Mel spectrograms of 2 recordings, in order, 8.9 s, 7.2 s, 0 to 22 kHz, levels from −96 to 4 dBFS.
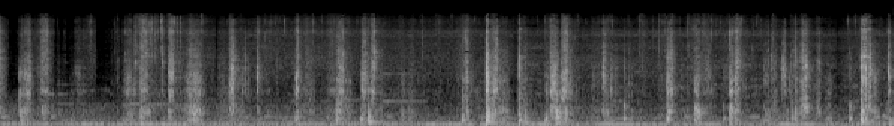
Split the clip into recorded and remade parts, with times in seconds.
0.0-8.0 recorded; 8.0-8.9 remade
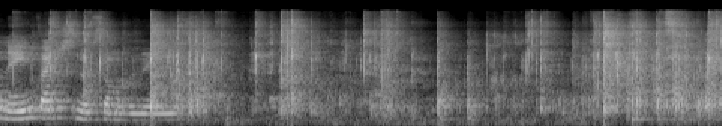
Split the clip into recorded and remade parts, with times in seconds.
0.0-4.2 recorded; 4.2-5.8 remade; 5.8-7.2 recorded

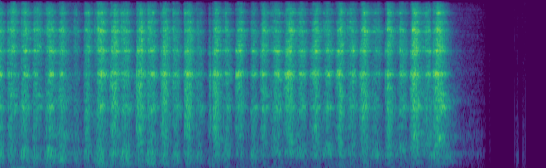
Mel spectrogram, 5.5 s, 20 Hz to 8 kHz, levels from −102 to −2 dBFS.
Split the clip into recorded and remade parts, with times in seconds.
0.0-2.1 remade; 2.1-4.3 recorded; 4.3-5.5 remade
